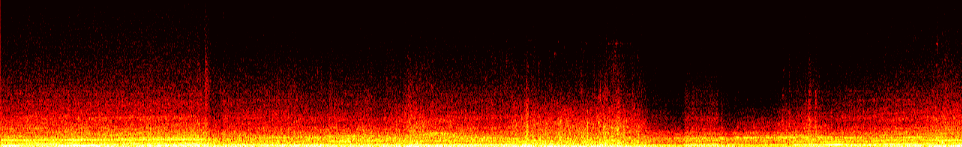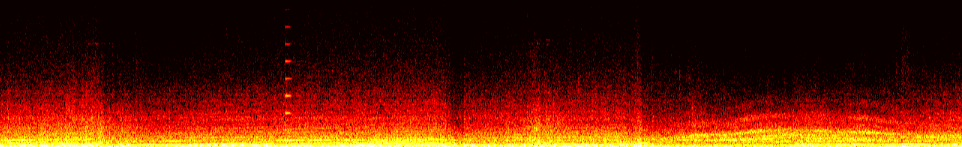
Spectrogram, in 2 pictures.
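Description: Race car engine in a racing video game time trial, a steady loud drone whose pitch rises and falls through gear changes, with a brief dip as the throttle lifts before it climbs again.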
